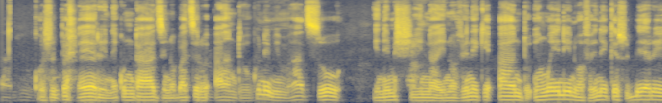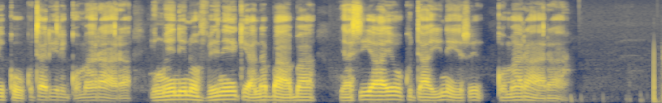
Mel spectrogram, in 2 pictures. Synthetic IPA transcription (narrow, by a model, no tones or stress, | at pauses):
kuʐipeɬeɾenekundad͡zino̞ɓat͡sirweʔandʰukune̞mim̤at͡so | ine̞miʃinaino̞vʱene̞keandʰṵʔimwe̞niːno̞vʱe̞ne̞keʐiɓe̞ɾe̞ko̞kutaɾiɾeɡʱo̞maɾaːɾa | imwe̞niːno̞venekeanaɓaɓa | jaʃijajo̞kutiaɦine̞ɦeʂeɡʱo̞maɾaːɾa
